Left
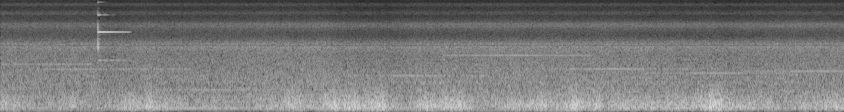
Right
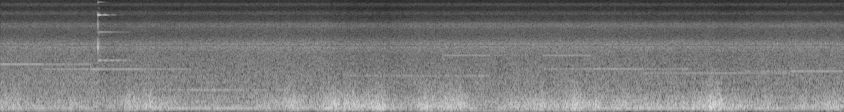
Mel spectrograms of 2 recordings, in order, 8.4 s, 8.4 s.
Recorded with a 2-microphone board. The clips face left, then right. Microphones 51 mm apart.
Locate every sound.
1.0 s a bicycle bell: 10° right (ahead or behind)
